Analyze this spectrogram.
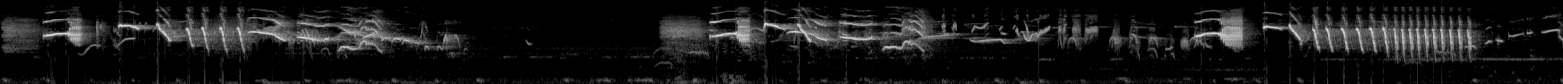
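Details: Female Oriental magpie-robin in xùy song aimed at stimulating males, delivering three loud bursts of varied whistles and chatter separated by pauses, the last ending in a rapid even trill of repeated notes.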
